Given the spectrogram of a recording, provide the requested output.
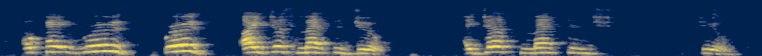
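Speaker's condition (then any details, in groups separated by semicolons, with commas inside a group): Multiple sclerosis; secondary progressive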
